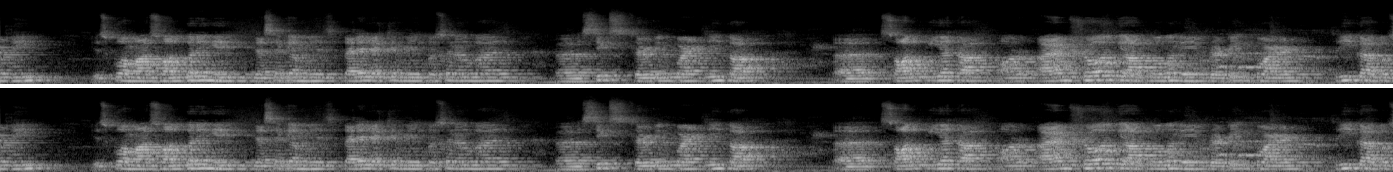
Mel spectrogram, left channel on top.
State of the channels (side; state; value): both; identical; correlation 1.00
